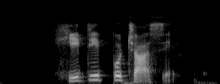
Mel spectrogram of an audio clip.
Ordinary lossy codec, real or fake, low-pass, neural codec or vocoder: Opus, 16 kbps; fake; 7.2 kHz; codec, 16 kHz, 8 kbps, FunCodec, trained on LibriTTS, 25 frames a second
